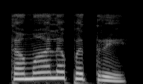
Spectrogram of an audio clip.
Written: ತಮಾಲಪತ್ರ

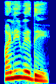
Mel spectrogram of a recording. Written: ಅಳಿವೆದೆ

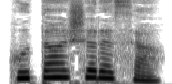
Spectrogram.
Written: ಹುತಾಶರಸ

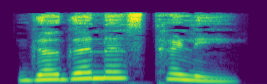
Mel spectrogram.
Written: ಗಗನಸ್ಥಳಿ

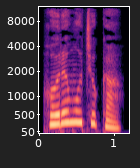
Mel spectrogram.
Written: ಹೊರಮುಚ್ಚಗ

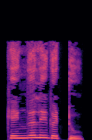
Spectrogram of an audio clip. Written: ಕೆಂಗಲೆಗಟ್ಟು

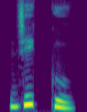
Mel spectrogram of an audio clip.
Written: ಜಿಕ್ಕು

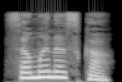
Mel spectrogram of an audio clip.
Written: ಸಮನಸ್ಕ

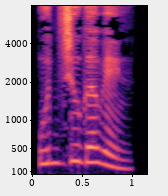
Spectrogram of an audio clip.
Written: ಉಜ್ಜುಗವೆಣ್

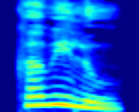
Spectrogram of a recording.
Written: ಕವಿಲು

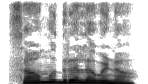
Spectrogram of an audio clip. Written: ಸಾಮುದ್ರಲವಣ

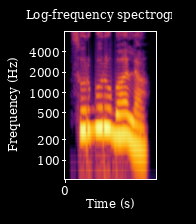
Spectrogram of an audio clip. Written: ಸುರ್ಬುರುಬಾಲ

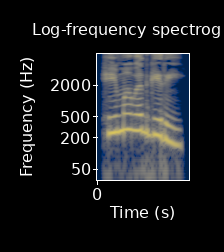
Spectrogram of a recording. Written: ಹಿಮವದ್ಗಿರಿ

